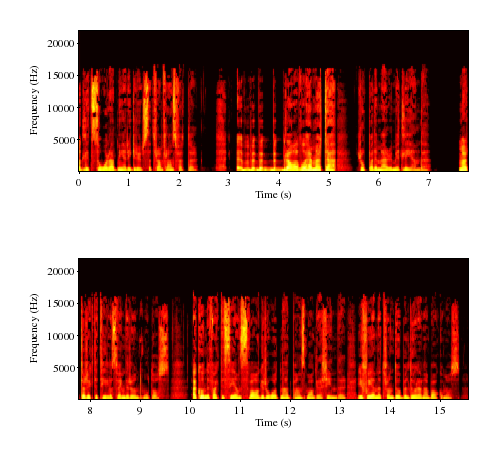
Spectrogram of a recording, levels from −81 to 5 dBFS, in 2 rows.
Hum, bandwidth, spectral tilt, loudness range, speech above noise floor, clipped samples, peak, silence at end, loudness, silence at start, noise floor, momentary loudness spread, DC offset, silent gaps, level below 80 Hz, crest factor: none; 17 kHz; -5 dB/octave; 5 LU; 62 dB; under 0.1%; 0 dBFS; 0.2 s; -19 LUFS; 0 s; -82 dBFS; 15 LU; under 0.1%; none; -60 dBFS; 20 dB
